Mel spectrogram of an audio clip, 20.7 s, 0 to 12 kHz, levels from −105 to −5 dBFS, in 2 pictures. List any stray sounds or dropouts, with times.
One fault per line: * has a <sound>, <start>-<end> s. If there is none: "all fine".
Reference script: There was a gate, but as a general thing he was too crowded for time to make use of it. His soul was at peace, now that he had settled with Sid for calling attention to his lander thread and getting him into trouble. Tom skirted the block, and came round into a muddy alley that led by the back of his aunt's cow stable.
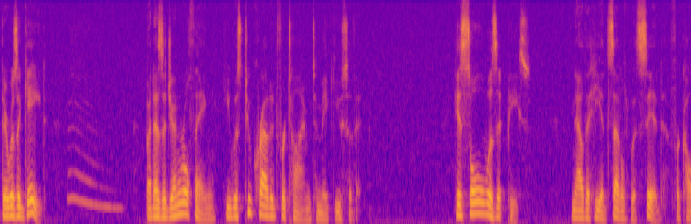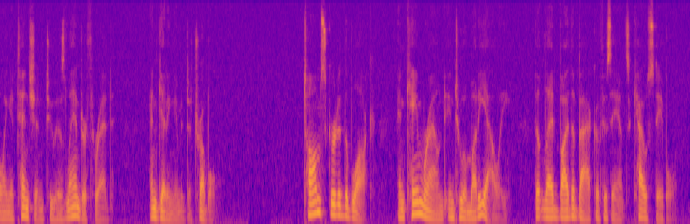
* has a sigh, 0.9-1.9 s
